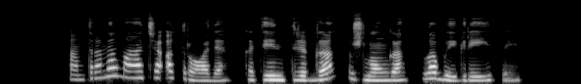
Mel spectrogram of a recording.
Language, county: Lithuanian, Kaunas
